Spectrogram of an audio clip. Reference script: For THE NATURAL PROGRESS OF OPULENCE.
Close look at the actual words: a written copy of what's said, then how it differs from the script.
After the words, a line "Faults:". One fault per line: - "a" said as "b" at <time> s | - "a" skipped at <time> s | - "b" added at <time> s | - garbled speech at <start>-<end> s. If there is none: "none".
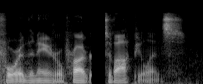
For THE NATURAL PROGRESS OF OPULENCE.
Faults:
none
